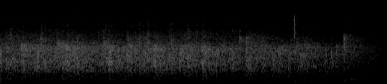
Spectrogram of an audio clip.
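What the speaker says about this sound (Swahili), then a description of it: "Naomba tumshangilie Bwana kwa makofi." A church congregation at a worship service claps for the Lord in dense, sustained applause that stays loud and even, then thins slightly toward the end with a few sharper individual claps.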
